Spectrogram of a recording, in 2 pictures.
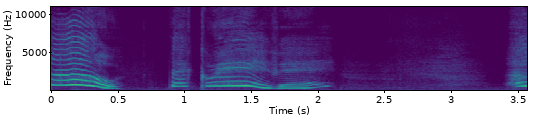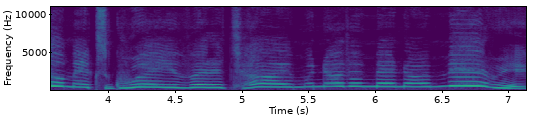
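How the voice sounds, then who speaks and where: Very slow and broken by long, frequent pauses, this put-on character voice squeaks at an extremely high pitch. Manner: menacing, interrogating.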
